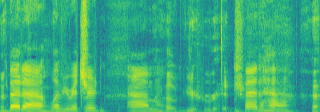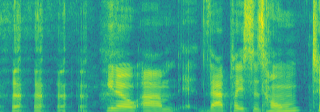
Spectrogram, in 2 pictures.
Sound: laughs

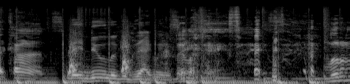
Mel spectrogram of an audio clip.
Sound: laughing

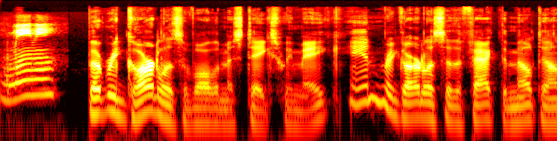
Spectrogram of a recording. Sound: man's voice

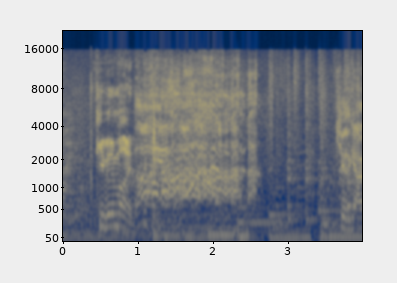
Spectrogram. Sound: laughter

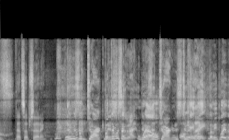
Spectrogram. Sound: Meg laughing

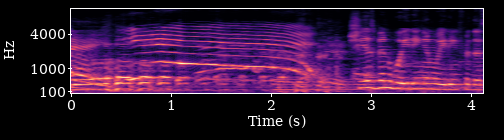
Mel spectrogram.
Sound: cheers

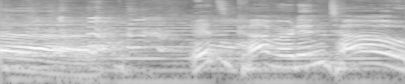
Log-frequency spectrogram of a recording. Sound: crew laughs

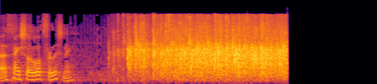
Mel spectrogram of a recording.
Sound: applause

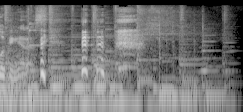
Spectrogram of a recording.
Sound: laughs

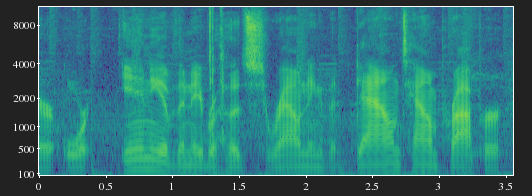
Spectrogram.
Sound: button clicking

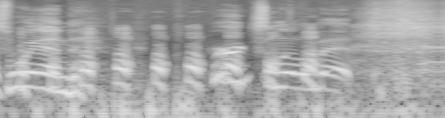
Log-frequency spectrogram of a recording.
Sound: laughs

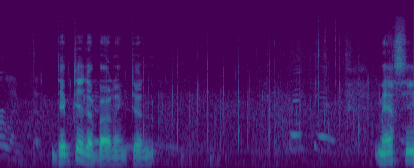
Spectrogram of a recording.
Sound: applause

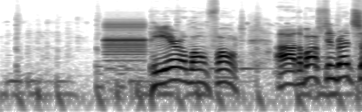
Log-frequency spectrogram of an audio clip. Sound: buzzer

